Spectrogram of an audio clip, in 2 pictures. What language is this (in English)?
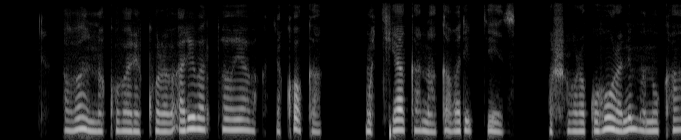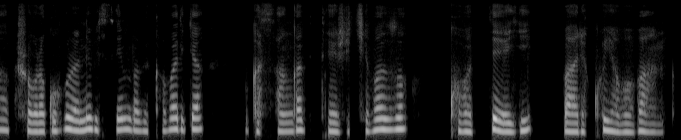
Kinyarwanda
